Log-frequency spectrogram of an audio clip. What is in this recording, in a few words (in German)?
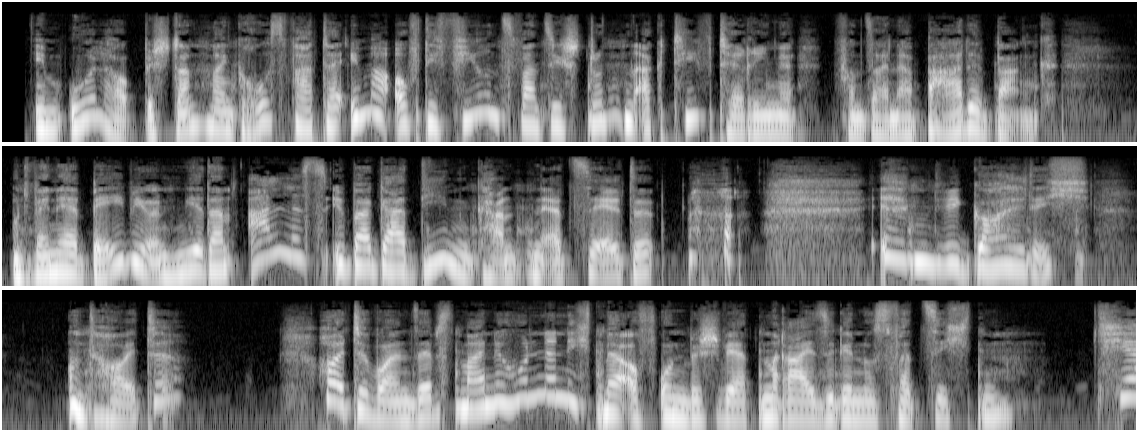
Werbung; Badebank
